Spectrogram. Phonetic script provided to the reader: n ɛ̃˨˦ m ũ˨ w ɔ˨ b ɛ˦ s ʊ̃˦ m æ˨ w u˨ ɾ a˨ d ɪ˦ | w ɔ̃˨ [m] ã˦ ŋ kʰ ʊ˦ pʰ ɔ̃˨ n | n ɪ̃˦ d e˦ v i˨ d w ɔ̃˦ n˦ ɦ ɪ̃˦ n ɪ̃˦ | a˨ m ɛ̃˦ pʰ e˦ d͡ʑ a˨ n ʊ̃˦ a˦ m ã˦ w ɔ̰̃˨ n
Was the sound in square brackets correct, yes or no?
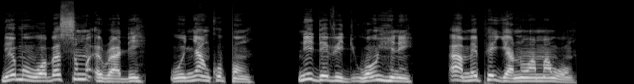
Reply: no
